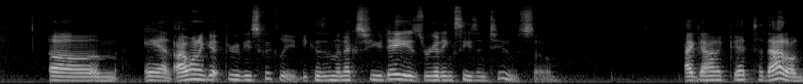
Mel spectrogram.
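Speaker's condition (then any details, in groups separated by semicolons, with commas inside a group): No condition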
